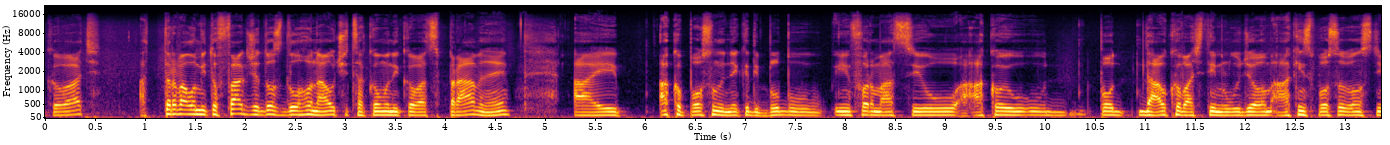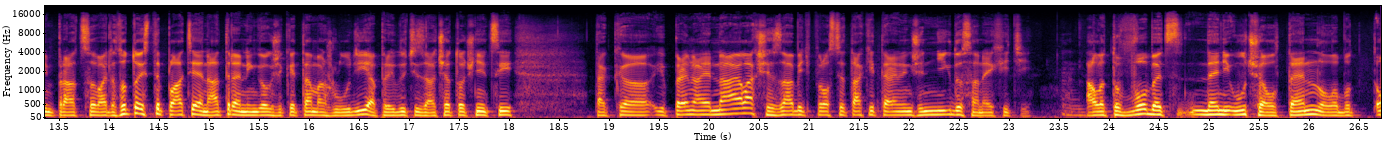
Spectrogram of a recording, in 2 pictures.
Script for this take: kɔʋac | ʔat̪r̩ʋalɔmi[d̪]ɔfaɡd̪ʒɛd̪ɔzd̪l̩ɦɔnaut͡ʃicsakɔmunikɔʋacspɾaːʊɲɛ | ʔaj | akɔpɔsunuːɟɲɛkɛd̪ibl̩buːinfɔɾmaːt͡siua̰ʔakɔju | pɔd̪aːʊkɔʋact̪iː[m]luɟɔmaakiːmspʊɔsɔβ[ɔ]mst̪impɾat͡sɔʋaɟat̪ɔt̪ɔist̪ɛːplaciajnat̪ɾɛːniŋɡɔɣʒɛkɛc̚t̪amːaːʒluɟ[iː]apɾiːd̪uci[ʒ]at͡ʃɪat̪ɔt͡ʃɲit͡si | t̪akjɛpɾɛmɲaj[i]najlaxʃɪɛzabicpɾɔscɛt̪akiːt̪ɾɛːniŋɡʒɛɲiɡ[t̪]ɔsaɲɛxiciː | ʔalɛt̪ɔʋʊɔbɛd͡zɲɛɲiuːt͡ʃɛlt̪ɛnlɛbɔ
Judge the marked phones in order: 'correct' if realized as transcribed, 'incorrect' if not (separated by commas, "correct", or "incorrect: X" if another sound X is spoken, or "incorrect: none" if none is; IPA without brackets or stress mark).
incorrect: t̪, correct, correct, correct, incorrect: z, incorrect: ɛ, incorrect: d̪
